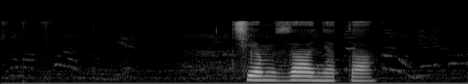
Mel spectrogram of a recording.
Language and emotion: Russian, neutral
